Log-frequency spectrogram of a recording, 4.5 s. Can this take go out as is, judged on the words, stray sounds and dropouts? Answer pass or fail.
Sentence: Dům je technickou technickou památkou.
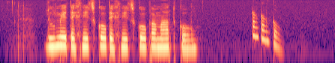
fail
